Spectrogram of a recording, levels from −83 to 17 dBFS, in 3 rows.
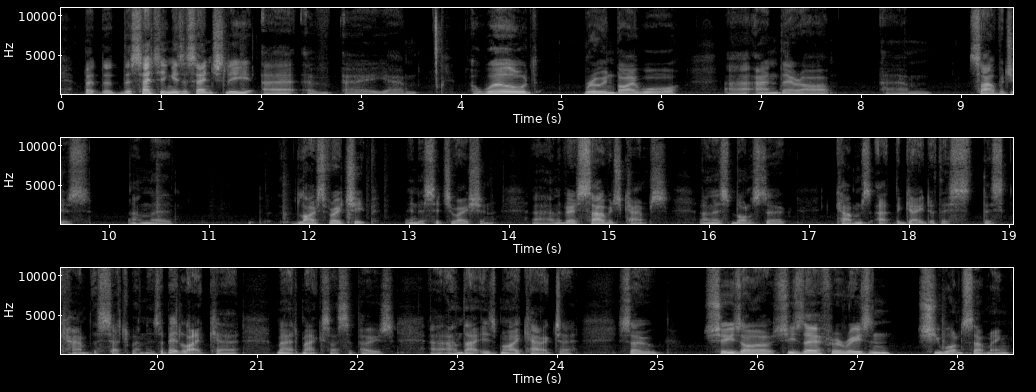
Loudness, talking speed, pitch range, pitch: -29 LUFS, 160 wpm, 110-125 Hz, 115 Hz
